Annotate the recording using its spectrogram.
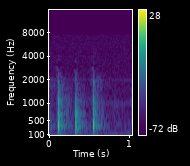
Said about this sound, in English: So they're trying to meet together to plan this out and there's a knock on the door.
